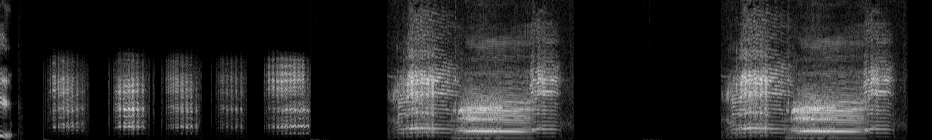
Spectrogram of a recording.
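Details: A sheep gives two long, wavering bleats, each about three seconds, after a run of short spoken syllables.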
